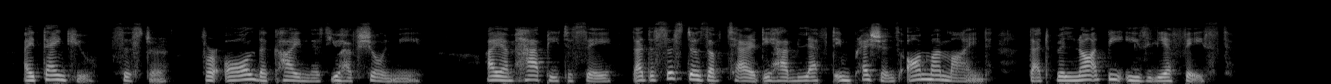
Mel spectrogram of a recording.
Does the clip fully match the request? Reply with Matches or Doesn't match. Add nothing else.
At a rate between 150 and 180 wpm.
Matches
